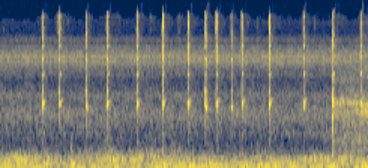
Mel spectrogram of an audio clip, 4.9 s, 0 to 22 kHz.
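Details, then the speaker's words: Vauxhall Vivaro 2020 BSI board relay bench-tested with 12 volts applied to its switching coil: sharp, ringing clicks about three a second with a faint squeal, suggesting high internal resistance and no output; relay is bad and needs replacing. "I'm hoping you can hear that but it's Al almost like a high resistance in there of some sort but we have got nothing on there um so that one here is a bad"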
